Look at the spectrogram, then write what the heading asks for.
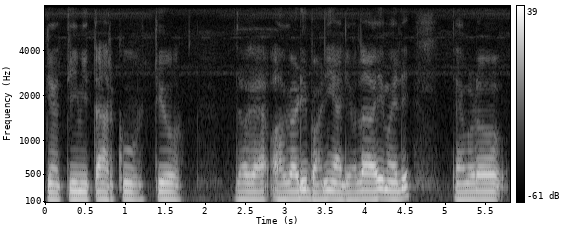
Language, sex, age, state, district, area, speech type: Nepali, male, 30-45, West Bengal, Kalimpong, rural, spontaneous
